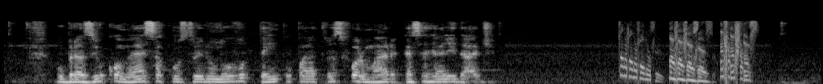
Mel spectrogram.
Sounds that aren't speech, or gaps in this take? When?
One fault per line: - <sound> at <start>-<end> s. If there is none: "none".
- chirp at 6.2-7.6 s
